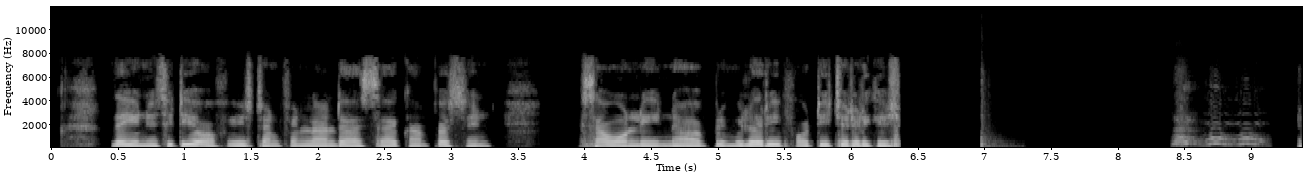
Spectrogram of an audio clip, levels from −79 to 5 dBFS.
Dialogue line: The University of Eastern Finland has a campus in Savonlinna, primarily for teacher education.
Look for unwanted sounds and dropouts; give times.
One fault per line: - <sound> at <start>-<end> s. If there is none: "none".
- thud at 7.0-7.3 s
- bark at 8.4-9.2 s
